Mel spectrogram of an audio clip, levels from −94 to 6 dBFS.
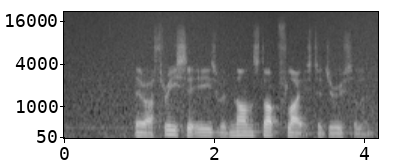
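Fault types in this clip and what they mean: No technical faults are present.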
